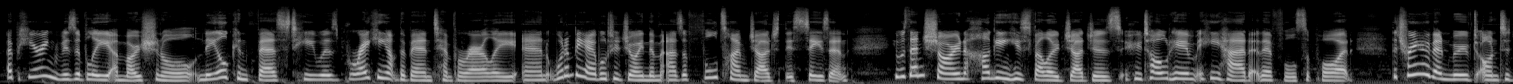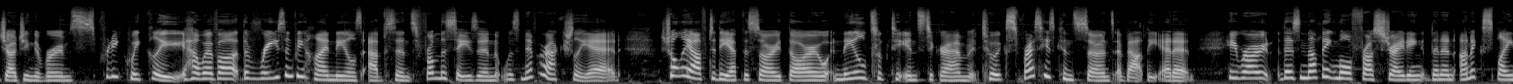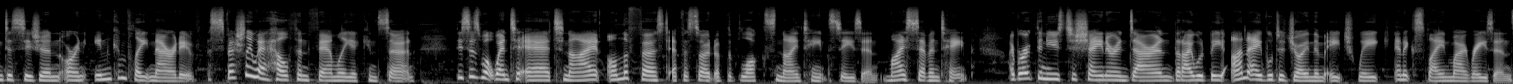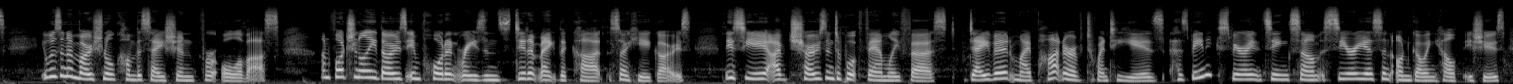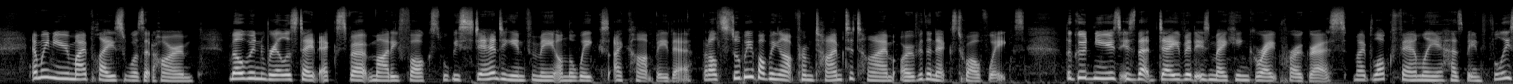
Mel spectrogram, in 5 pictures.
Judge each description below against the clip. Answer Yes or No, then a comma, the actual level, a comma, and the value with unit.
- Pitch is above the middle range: Yes, high, 215 Hz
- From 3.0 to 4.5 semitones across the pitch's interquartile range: No, wide, 5.6 semitones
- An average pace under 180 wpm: No, average, 195 wpm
